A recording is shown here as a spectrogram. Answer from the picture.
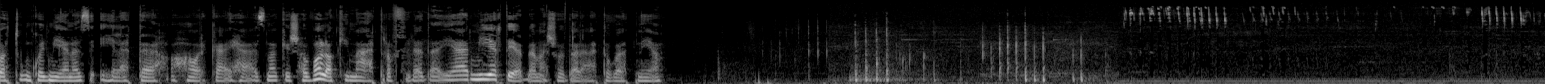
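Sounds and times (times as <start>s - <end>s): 
speech: 0.0s - 6.7s
steady low electrical hum: 0.0s - 15.4s
recorded bat calls played through a speaker at an exhibit: 10.0s - 15.4s.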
